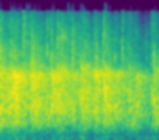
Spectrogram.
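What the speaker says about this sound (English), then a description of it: "A round of applause for my speakers." Applause for the speakers at a health talk on skin care, a brief, even wash of clapping that holds steady from start to finish.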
